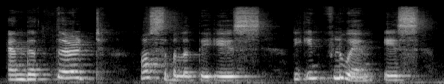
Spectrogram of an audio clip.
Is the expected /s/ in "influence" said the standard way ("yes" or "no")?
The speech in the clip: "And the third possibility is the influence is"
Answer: no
